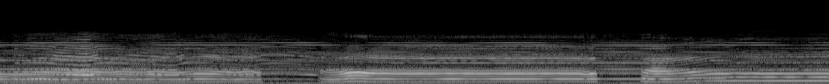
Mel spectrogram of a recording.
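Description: Carnatic vocal music in raga Hindolam: a male voice sings long held notes joined by sliding ornaments over a steady drone, pausing briefly between phrases twice.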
